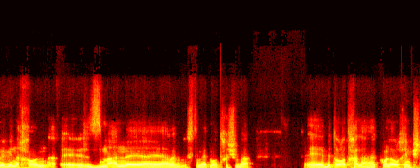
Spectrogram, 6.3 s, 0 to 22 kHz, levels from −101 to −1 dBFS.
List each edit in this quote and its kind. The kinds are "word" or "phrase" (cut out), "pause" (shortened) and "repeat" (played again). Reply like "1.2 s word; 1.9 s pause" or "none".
3.2 s phrase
